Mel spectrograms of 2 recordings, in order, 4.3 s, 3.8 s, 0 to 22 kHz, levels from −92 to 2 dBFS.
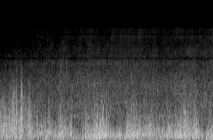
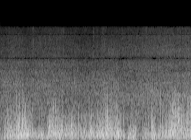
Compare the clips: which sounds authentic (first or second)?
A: second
